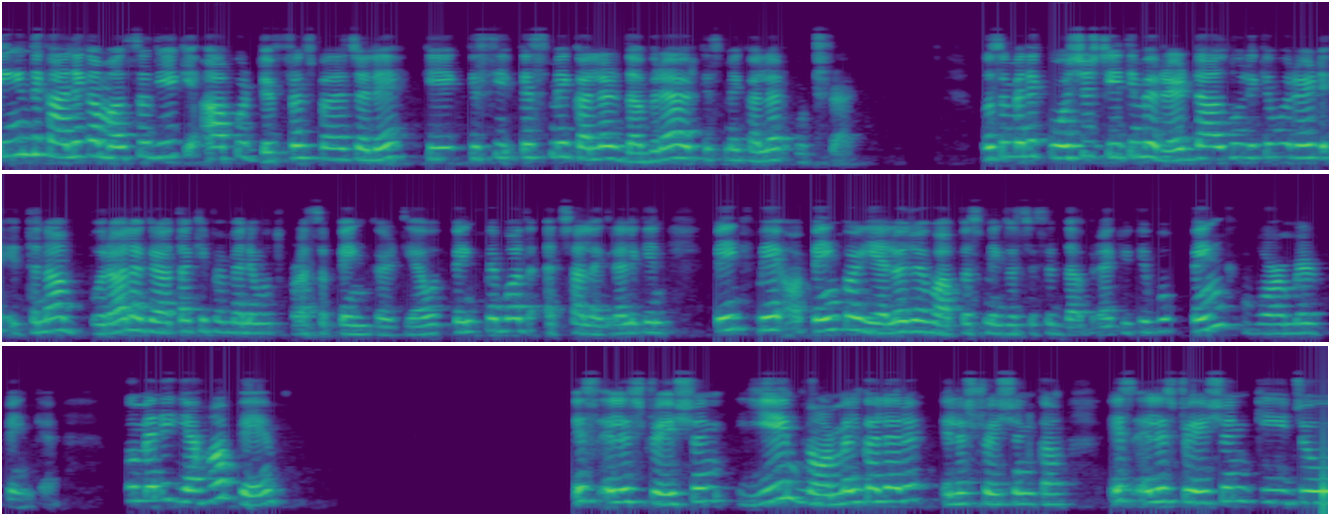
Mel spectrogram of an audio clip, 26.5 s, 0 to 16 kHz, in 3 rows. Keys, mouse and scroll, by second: 19.2 v, 21.6 click.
